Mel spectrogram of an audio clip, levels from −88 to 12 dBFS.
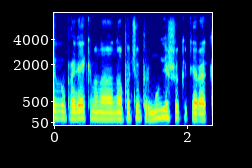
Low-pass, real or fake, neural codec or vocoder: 7.2 kHz; real; none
